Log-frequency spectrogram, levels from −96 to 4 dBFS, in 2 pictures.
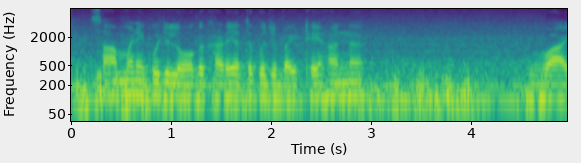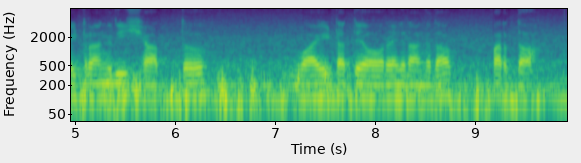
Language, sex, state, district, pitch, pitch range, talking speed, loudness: Punjabi, male, Punjab, Fazilka, 110 Hz, 100-115 Hz, 115 wpm, -16 LUFS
